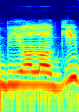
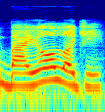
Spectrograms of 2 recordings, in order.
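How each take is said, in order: First: It is pronounced the Indonesian way. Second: It is pronounced the English way. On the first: The speaker calls it wrong. "bukan biologi. Biologi itu bahasa Indonesianya" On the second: The speaker calls it right. "kalau ini bacanya biology"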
